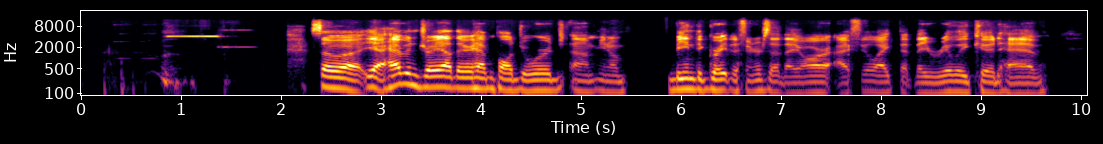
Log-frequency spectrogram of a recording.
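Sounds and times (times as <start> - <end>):
high-pitched electronic beeping tones: 0.8 - 1.8
speech: 2.3 - 9.7.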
